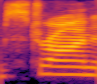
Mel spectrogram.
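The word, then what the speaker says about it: Strachan: Um but my question today um my last name Stron is a derivative of Stron but uh from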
